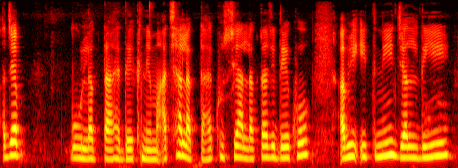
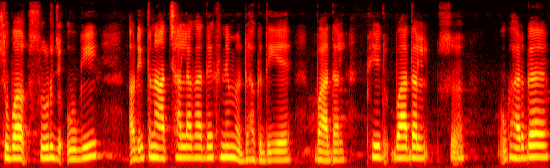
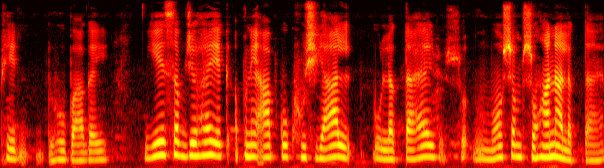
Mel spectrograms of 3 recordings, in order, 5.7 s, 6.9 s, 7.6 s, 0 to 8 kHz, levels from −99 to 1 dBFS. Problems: background sounds at intervals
